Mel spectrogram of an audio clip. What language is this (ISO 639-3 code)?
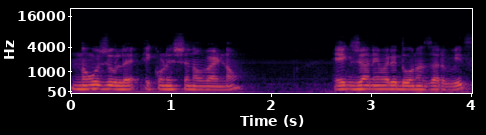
mar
